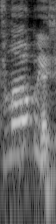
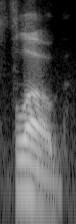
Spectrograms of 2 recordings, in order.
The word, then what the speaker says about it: Flobe: See, that Floby's even telling you. Well, you got to pronounce his name right before you can say that. His name is Flobe, not Floby.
